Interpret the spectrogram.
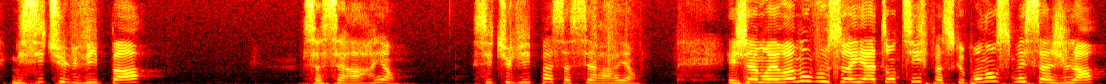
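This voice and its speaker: A woman's voice: high-pitched, fairly bright tone, no room sound. A woman pastor preaching a sermon in an earnest, emphatic way, repeating her key phrases. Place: church.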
